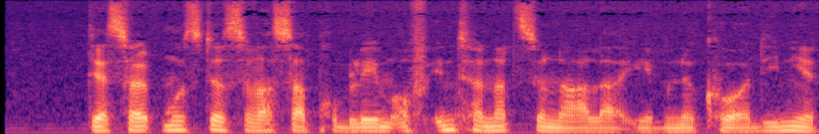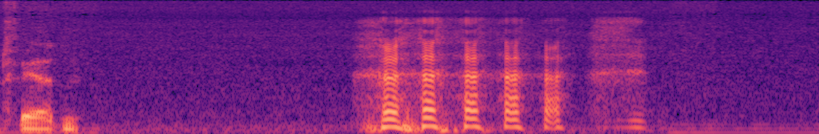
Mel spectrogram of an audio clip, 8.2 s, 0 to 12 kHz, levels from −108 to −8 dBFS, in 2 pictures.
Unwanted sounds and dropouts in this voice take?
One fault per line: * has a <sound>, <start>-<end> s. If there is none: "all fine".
* has a laugh, 5.9-7.4 s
